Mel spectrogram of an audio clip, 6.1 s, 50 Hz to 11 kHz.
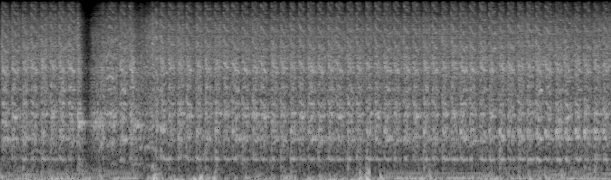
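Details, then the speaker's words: Jeep J20 during a Holley Sniper EFI install, at test fire after fitting headers with full exhaust and fixing the plug wires: a loud, deep exhaust settles into a steady, even idle with no knocks or misses. Normal idle. "yeah listen to how good she sound yeah holy [ __ ] it sounds so good with them headers full exhaust"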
